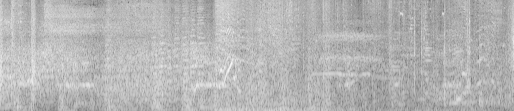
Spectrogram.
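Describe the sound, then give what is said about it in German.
A loud, chaotic car crash: heavy crunching impacts and rumbling debris over about ten seconds, with a brief screeching whine partway through and muffled voices mixed into the din. “was für ein furchtbarer Unfall.”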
